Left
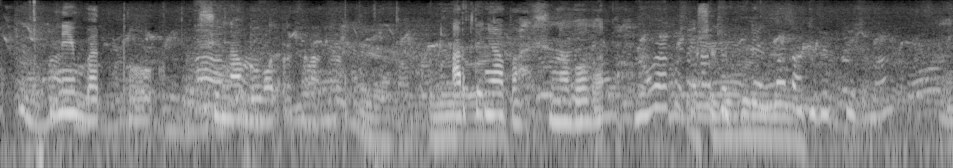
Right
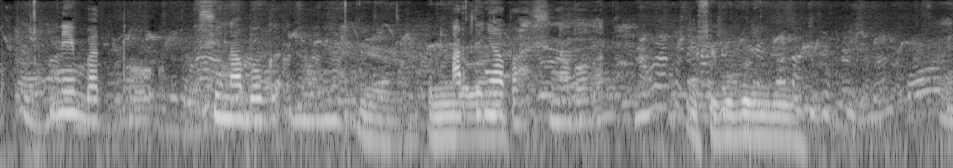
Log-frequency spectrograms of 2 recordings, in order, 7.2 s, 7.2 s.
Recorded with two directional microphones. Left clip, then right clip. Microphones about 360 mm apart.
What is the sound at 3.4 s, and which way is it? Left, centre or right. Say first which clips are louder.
Speech: even; centre.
